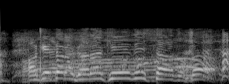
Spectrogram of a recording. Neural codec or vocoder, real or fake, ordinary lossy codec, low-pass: none; real; none; 5.4 kHz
